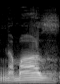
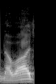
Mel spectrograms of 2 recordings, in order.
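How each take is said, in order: First: The middle consonant is an m sound. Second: The middle consonant is a v sound. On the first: The speaker calls it right. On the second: The speaker calls it wrong. "कुछ लोग कहते हैं नवाज पढ़ने, नवाज नहीं"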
